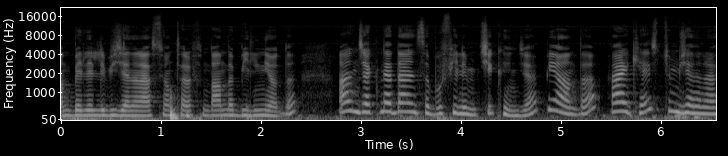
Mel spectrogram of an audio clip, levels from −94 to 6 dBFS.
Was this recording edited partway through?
yes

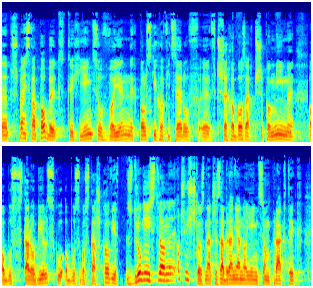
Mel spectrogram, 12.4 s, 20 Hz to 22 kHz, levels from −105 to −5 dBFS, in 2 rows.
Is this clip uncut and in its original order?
no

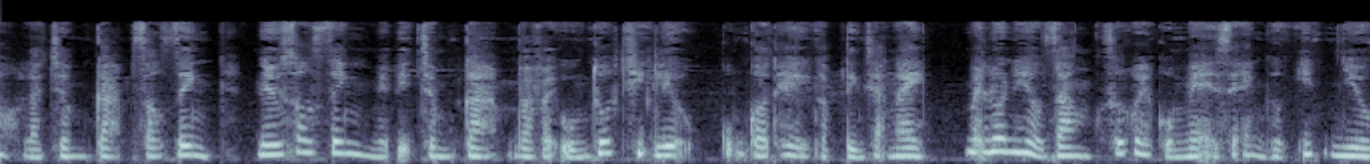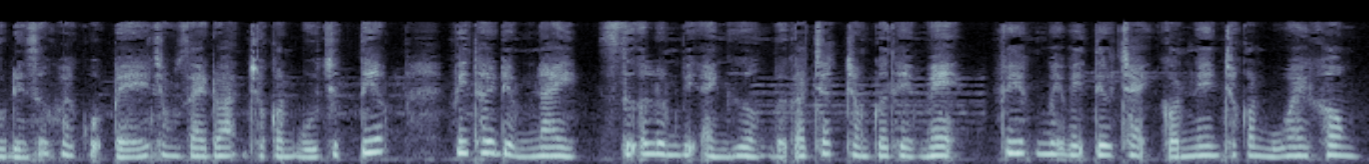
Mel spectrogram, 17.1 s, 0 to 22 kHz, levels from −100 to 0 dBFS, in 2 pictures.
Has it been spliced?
yes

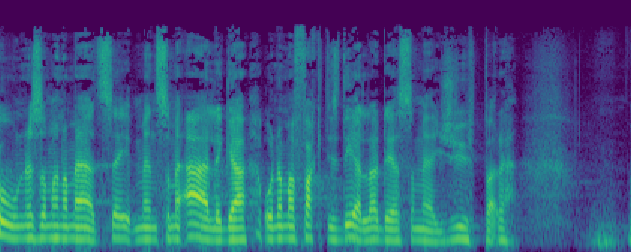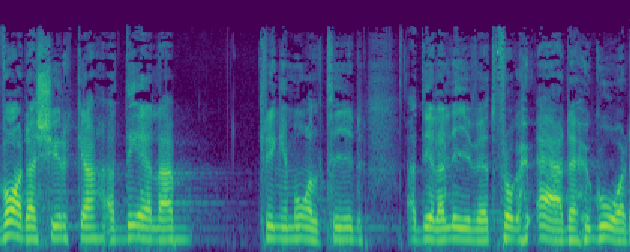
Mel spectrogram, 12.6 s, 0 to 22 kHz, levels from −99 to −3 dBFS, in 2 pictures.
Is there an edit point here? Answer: no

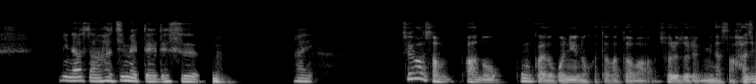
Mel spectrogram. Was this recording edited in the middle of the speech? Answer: yes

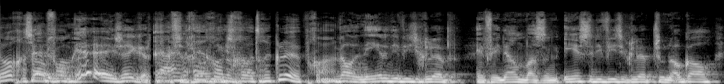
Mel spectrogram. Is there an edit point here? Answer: yes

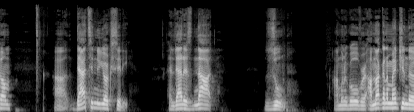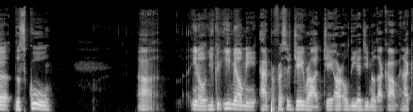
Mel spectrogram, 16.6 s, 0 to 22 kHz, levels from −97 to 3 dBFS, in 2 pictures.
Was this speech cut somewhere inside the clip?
yes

